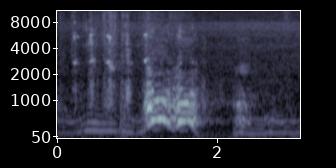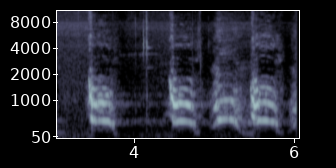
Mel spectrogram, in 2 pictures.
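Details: Two untrained coonhounds, Sunny and Hazard, still baying hours later at a raccoon up a tree on a rural property: drawn-out mournful howls and harmonic bawls, rising and falling, in bursts of about half a second to a second.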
